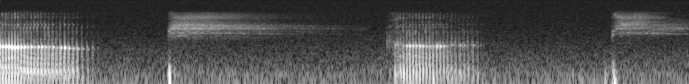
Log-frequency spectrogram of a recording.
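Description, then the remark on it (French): A man lying on grass among ruins snores loudly, each rasping, rumbling inhale followed by a long airy exhale, repeating in a slow, steady rhythm with no talking. “Il s'allongea sur les herbes qui foisonnaient dans les décombres et ne tarda pas à ronfler.”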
